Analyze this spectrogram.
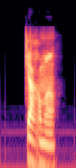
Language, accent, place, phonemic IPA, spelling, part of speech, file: French, France, Lyon, /kaʁ.mɛ̃/, carmin, adjective / noun, LL-Q150 (fra)-carmin.wav
- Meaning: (adjective) carmine, crimson (having a deep, slightly bluish red colour); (noun) cochineal, carmine (red dye made from the bodies of cochineal insects)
